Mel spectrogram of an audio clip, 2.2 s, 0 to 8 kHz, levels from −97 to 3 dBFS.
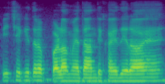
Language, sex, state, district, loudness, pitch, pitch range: Hindi, male, Uttar Pradesh, Shamli, -16 LUFS, 125 Hz, 120-130 Hz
